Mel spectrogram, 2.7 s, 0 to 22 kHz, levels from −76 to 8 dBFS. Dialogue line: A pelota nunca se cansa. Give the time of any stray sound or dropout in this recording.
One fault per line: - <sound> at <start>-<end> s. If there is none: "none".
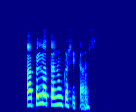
none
